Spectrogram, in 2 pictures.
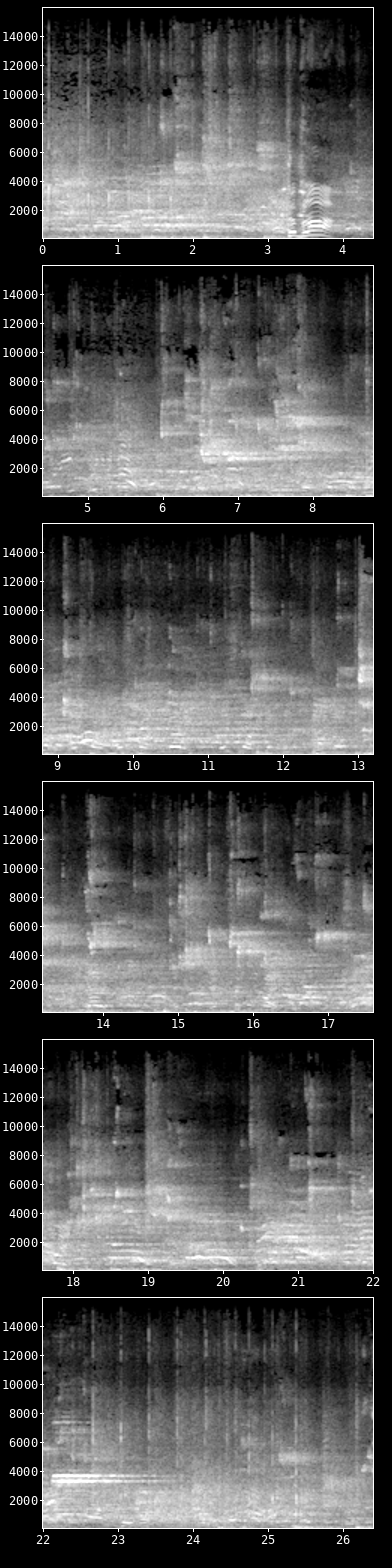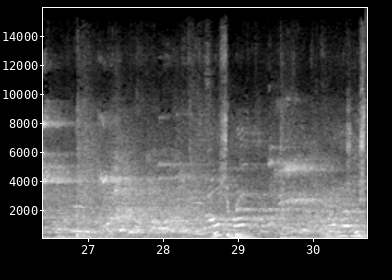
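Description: A basketball game in a gym: a basketball bouncing on the court under steady, overlapping voices of players and spectators, with no single clear speaker.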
